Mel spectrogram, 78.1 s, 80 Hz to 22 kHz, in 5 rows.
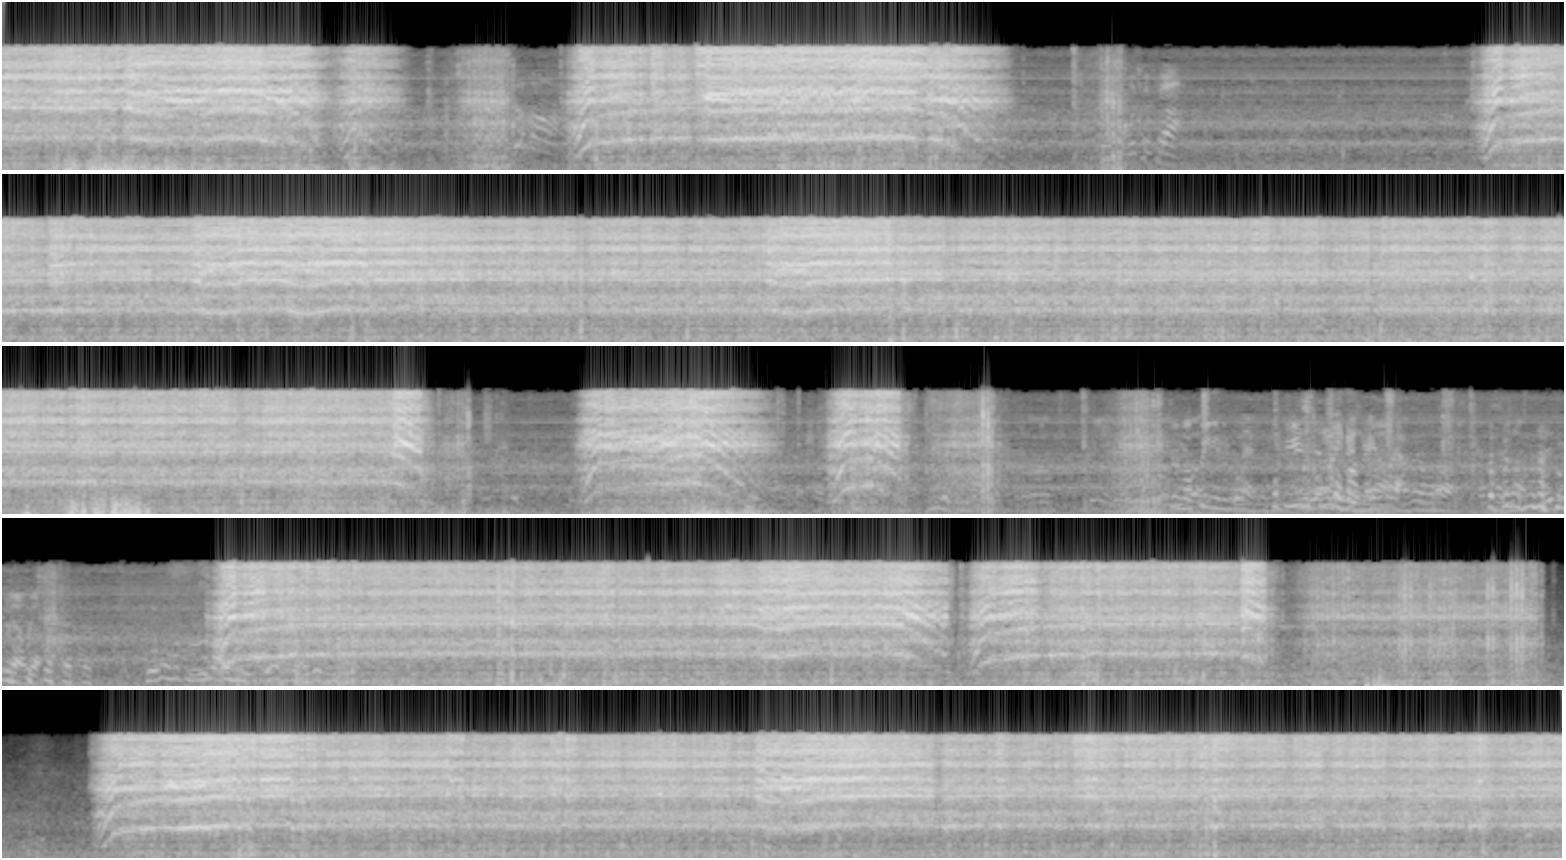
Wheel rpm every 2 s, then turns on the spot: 230, 150, 30, 200, 180, 10, 0, 90, 230, 230, 230, 230, 230, 230, 230, 230, 240, 180, 60, 80, 40, 10, 0, 0, 50, 230, 230, 220, 140, 180, 40, 40, 210, 230, 230, 230, 230, 230, 230.
10-12 40-42 60-62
